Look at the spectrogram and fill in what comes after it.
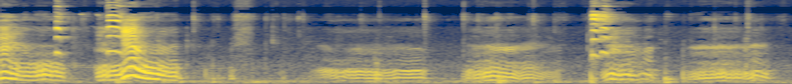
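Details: A Yorkshire terrier that keeps nibbling its owner makes a run of wavering, whiny yips and grumbles, rising and falling in pitch.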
